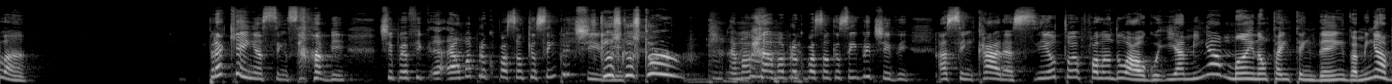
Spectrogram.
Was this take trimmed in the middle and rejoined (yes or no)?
no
